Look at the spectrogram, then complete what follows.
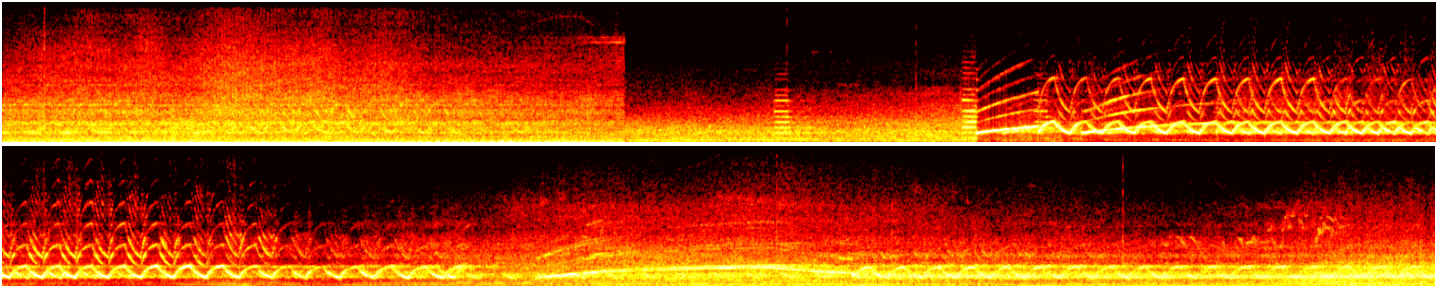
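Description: UK police car sirens: a rising wail turns into a fast yelp, changes to one slow wail rise and fall about two-thirds of the way in, then goes back to the yelp. The first third holds a steadier street and siren sound before a cut.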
